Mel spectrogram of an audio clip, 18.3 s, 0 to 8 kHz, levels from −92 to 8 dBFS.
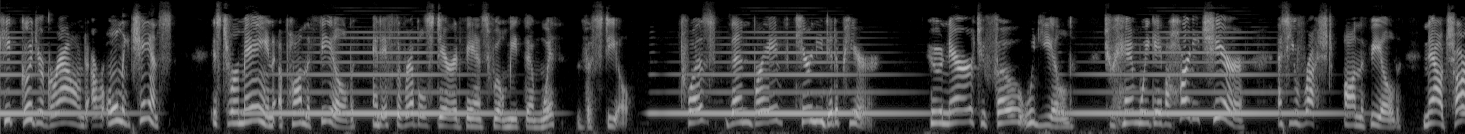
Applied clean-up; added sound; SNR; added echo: none; Wind instrument, woodwind instrument; 5 dB; none.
